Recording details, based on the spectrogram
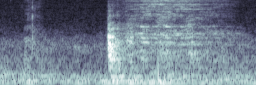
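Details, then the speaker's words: Apollo Phantom scooter, brake caliper loosened and being realigned parallel to the disc: faint continuous light scraping hiss as the wheel turns, no clicks; disc still rubbing the brake pad after adjustment attempt. "you can hear that the disc is touching the brake pad but now I can put it right in the middle let's see if I can get it first shot nope still hearing it kind of a bit"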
